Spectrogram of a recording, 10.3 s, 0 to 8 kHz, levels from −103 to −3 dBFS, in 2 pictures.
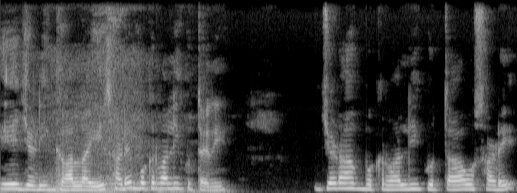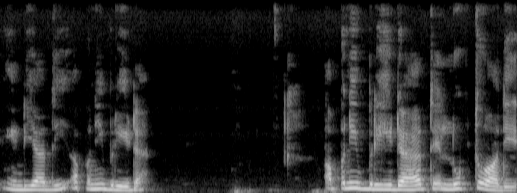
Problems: none marked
